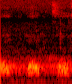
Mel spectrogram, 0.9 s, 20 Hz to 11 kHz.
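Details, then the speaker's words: Fetal Doppler (Sonoline B) at 14 weeks of pregnancy, mother lying on a couch with her head down: rapid, regular whooshing fetal heartbeat, registering about 150, with placenta sounds mixed in as the baby moves. "but that is the baby you kind of hear the placenta in the background nope it's all getting missed together because the baby's probably moving"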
